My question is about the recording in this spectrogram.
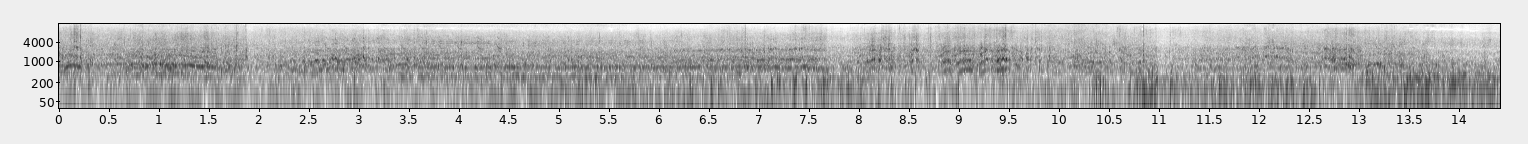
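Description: Several electric radio-controlled catamaran racing boats running flat out, their motors whining at a pitch that slowly shifts as they pass and turn, with water hiss from their spray.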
